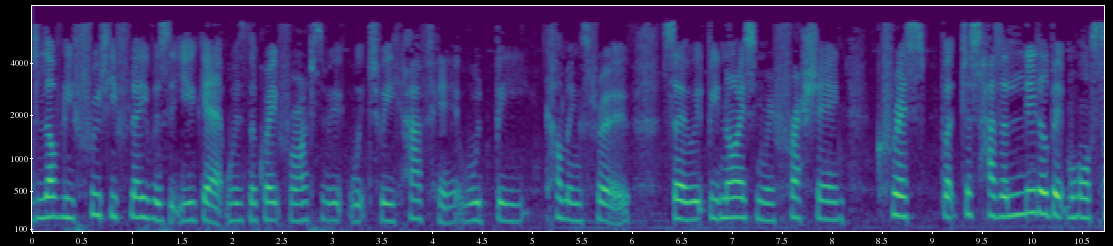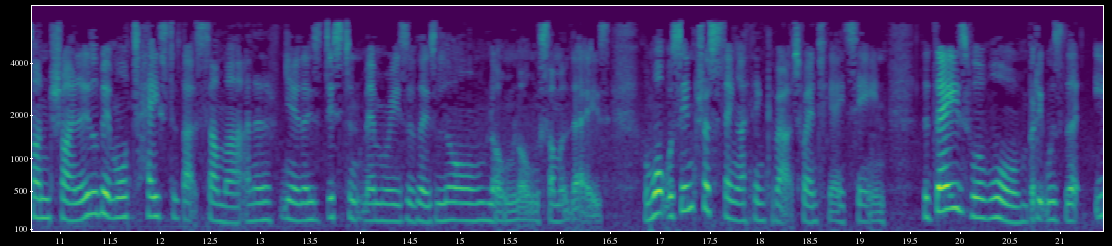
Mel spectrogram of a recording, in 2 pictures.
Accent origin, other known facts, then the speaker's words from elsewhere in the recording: Essex, East of England, United Kingdom; I'm an Essex girl, born and bred, really proud of the county that I grew up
